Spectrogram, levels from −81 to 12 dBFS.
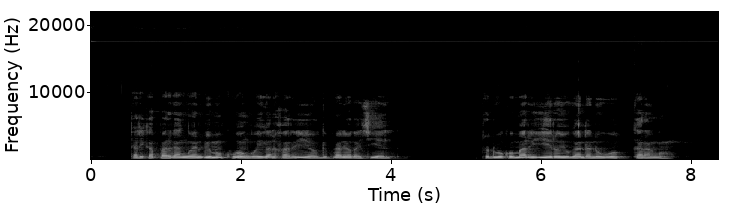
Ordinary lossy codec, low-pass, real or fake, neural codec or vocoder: none; 19.8 kHz; real; none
